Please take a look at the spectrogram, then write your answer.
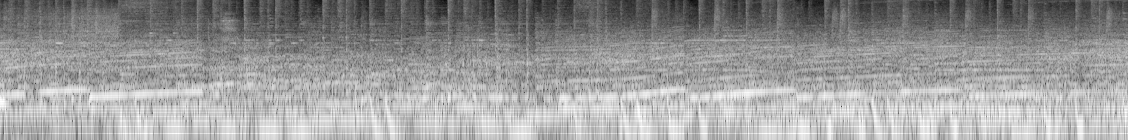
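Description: Race cars, including an SLR McLaren and a Cayman, roar around Fuji circuit in a racing game, with several engines whining up and down through gear changes and tires squealing, loud and continuous with no talk.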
